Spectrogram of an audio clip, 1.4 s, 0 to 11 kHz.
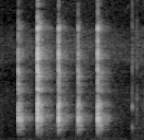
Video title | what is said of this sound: BILED matrix X1 icc - review lengkap | ketika diketuk oleh obeng ini suaranya tidak nyaring ya Jadi ini berbahan plastik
